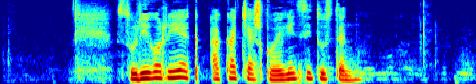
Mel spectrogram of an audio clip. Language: Basque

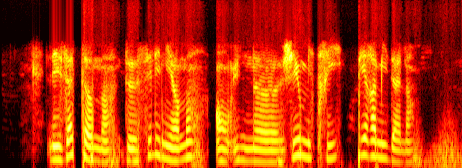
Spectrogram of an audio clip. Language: French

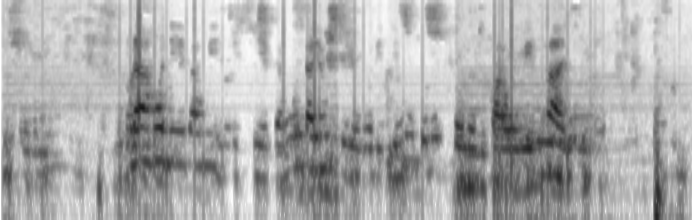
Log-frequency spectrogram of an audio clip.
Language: Kinyarwanda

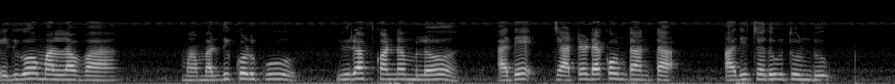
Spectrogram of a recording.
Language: Telugu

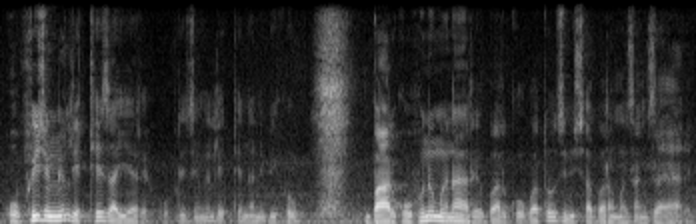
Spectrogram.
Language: Bodo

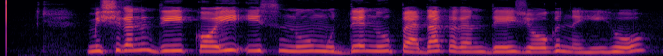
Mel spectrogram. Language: Punjabi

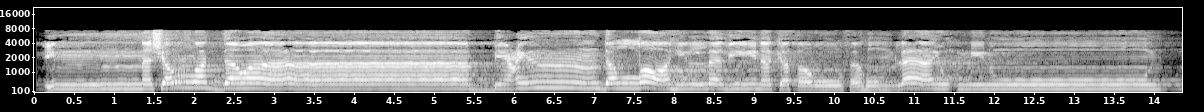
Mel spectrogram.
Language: Arabic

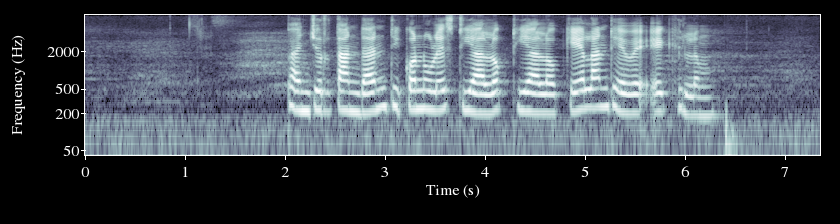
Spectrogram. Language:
Javanese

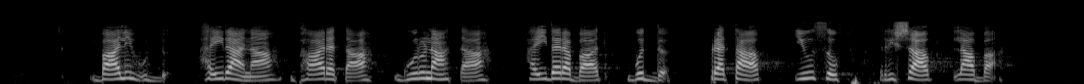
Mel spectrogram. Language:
Kannada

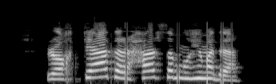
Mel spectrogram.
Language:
Pashto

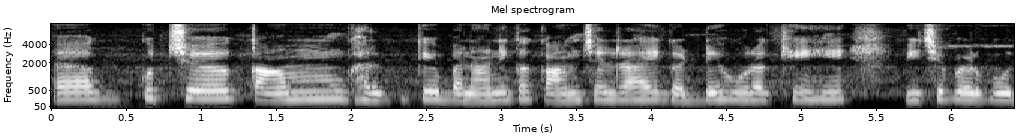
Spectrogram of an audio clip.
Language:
Hindi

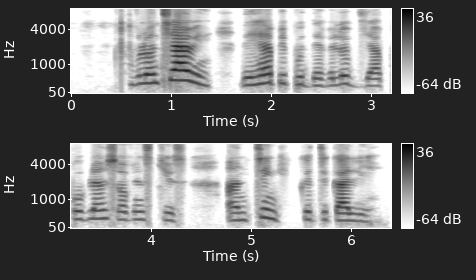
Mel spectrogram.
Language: Nigerian Pidgin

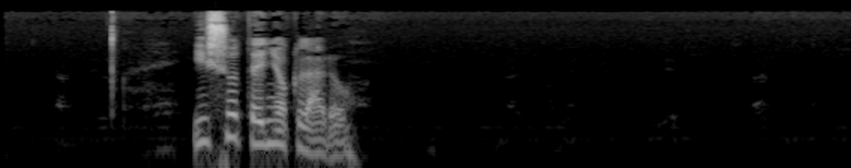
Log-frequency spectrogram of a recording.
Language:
Galician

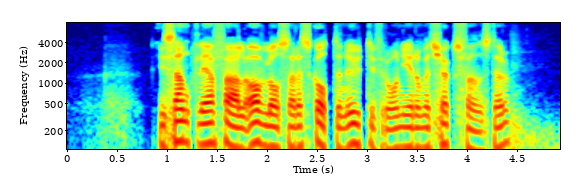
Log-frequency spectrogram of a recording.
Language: Swedish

